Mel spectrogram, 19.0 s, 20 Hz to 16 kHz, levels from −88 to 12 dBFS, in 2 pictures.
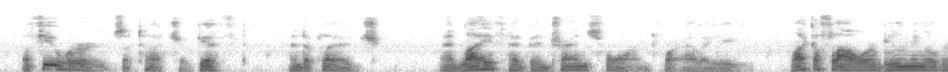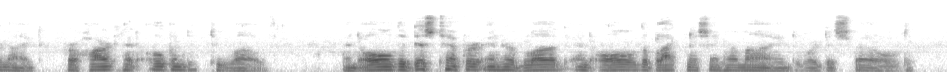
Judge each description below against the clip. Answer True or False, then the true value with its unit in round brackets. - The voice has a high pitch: False (105 Hz)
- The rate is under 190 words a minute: True (140 wpm)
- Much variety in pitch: False (4.2 semitones)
